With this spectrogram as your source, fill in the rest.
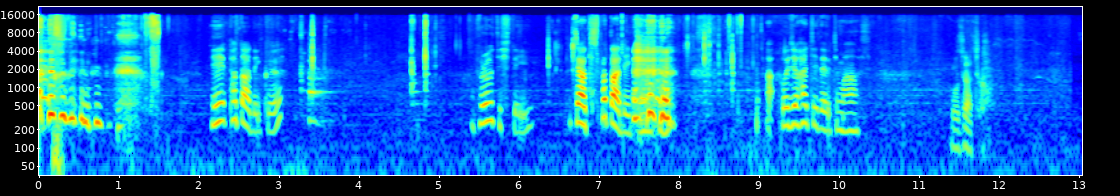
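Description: Young women talk and chat outdoors.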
